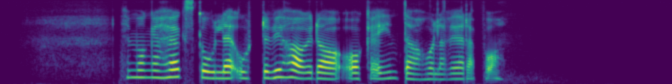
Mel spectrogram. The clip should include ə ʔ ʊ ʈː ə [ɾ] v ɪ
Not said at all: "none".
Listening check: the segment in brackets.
ɾ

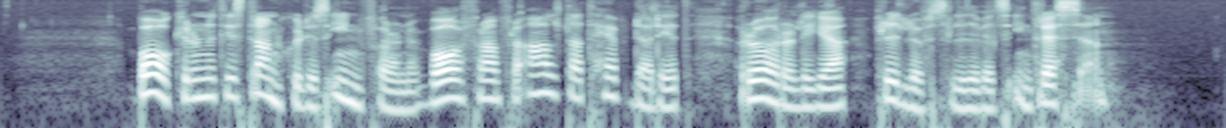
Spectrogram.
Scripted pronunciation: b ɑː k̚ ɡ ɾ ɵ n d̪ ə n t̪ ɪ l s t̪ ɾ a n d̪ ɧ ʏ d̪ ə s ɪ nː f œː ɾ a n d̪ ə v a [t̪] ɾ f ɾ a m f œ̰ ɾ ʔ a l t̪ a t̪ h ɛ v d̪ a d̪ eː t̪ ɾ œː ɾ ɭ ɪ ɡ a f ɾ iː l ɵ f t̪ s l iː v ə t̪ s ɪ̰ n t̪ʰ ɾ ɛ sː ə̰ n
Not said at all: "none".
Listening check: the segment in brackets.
none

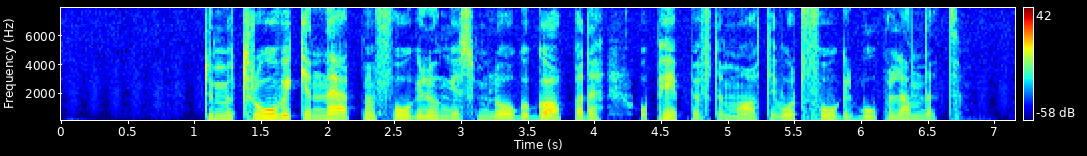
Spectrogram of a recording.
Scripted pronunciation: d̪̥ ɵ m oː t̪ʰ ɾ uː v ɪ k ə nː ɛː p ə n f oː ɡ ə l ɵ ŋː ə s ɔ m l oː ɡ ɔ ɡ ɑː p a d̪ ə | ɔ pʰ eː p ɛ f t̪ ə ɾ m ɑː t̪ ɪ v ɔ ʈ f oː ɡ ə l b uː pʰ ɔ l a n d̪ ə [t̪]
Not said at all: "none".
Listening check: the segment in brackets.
t̪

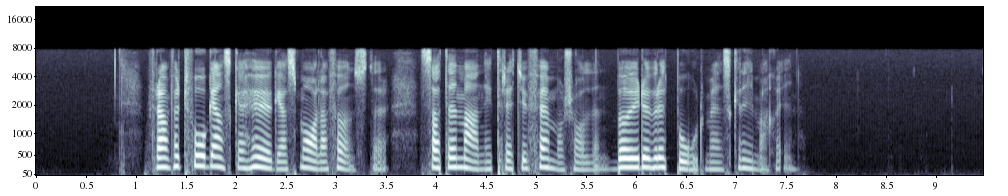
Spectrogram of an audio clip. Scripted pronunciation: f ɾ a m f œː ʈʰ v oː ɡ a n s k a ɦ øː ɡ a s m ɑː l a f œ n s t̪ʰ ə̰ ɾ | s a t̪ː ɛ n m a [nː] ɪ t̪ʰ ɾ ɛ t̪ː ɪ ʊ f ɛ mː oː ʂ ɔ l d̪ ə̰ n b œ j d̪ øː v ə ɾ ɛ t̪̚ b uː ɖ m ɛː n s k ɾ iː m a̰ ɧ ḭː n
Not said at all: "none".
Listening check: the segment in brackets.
nː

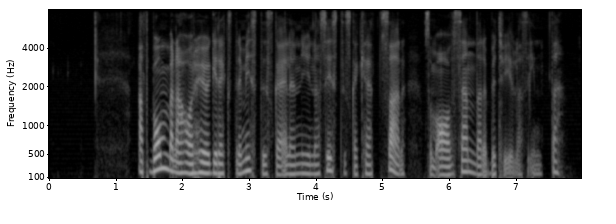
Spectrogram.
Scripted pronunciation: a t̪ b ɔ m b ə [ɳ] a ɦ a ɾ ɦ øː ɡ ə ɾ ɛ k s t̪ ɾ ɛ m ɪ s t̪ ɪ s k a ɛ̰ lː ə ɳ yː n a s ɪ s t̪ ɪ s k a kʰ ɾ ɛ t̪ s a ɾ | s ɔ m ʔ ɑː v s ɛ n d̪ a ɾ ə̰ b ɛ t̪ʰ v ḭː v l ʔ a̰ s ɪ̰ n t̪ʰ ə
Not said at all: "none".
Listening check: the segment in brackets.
ɳ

